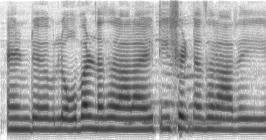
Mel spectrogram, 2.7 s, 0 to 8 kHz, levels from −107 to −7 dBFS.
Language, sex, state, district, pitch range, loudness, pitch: Hindi, female, Bihar, Darbhanga, 230-240 Hz, -32 LUFS, 235 Hz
